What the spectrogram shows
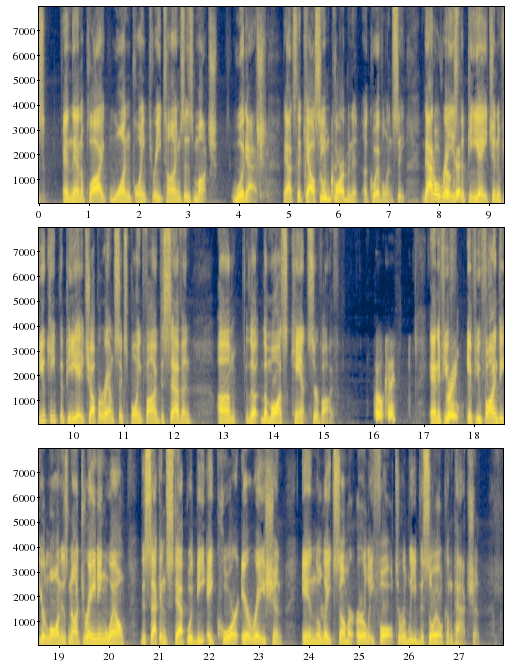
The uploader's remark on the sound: Otherwise, it’s a fabulous phone call show!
